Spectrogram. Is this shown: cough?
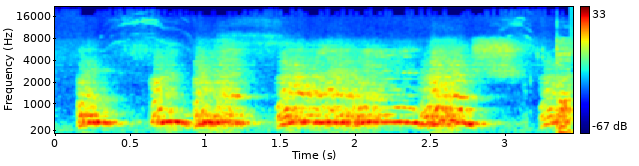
no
